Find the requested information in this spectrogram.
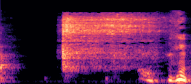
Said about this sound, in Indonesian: oh, itu kaca iya. pecah.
